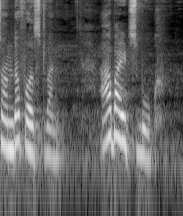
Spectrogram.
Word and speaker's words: Arbeitsbuch: Arbeitsbuch, Arbeitsbuch. Three syllables, stress on R, Arbeitsbuch.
